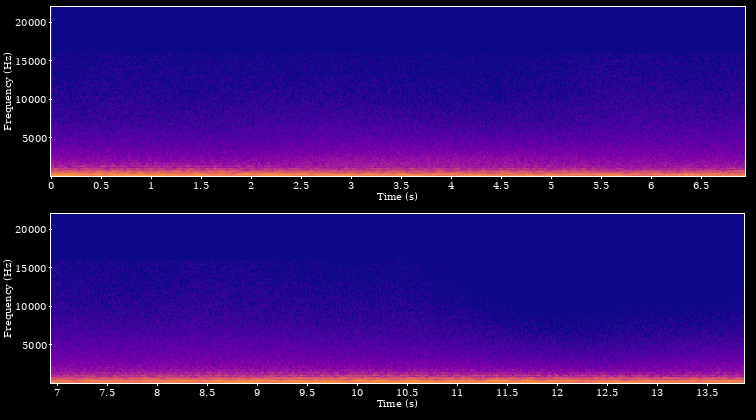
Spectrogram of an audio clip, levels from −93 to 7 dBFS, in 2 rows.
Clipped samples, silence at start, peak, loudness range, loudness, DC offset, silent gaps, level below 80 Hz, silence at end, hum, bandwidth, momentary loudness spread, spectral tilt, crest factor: under 0.1%; 0 s; -10 dBFS; 4 LU; -24 LUFS; under 0.1%; none; -30 dBFS; 0 s; none; 4.3 kHz; 6 LU; -11.5 dB/octave; 12 dB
